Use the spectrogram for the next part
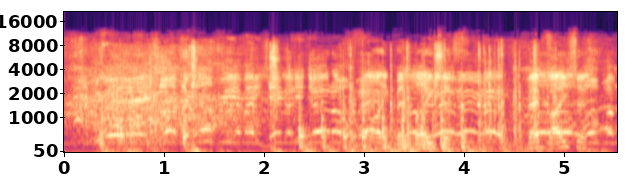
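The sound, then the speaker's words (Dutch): Someone knocks on a door several times in uneven bursts, the sharp wooden raps mixed in with overlapping voices and busy background noise. “Wordt geklopt, te groot. Ja, zo mijn Joop, die wilde weer in mijn zalm even open maken. Ja, doe die deur open”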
